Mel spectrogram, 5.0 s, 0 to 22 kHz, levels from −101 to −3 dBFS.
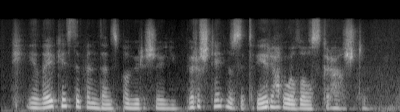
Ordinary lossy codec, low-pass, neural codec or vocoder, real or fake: AAC, 48 kbps; 10.8 kHz; codec, 16 kHz in and 24 kHz out, 0.6 kbps, FocalCodec, streaming, 2048 codes; fake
